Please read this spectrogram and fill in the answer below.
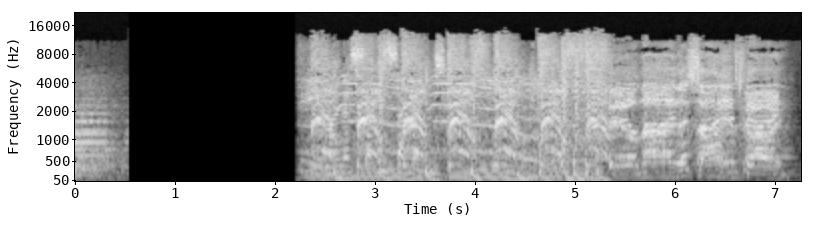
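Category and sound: vehicle, car horns honking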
